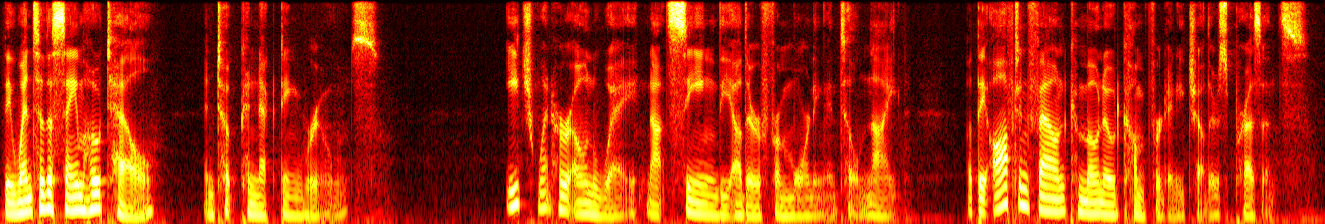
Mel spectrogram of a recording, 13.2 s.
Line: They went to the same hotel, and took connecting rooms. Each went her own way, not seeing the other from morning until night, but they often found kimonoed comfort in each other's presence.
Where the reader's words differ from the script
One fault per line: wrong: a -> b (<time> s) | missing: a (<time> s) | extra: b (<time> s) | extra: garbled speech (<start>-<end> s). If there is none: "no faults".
no faults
